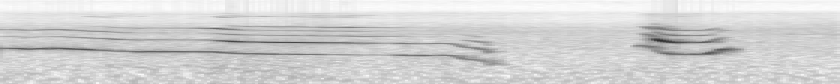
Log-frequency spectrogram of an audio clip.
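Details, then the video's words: Cat giving one long drawn-out meow of about two and a half seconds, held steady then sliding lower at the end, followed after a pause by a short, higher, bent meow; quiet background. "Real Cat Sounds"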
